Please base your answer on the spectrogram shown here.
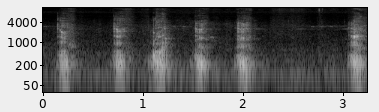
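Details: Penned five-month-old domestic piglet making a racket at a visitor: six loud, rough grunt-squeals repeated roughly every half second, fairly evenly spaced, over a quiet background.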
